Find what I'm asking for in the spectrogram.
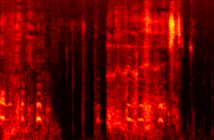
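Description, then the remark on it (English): A voice imitates a dolphin call in two close bursts of warbling, squeaky vocal noise, the second rising into a thin high squeal before trailing off into a brief quiet. “And yep, the grapefruit dolphin call.”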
